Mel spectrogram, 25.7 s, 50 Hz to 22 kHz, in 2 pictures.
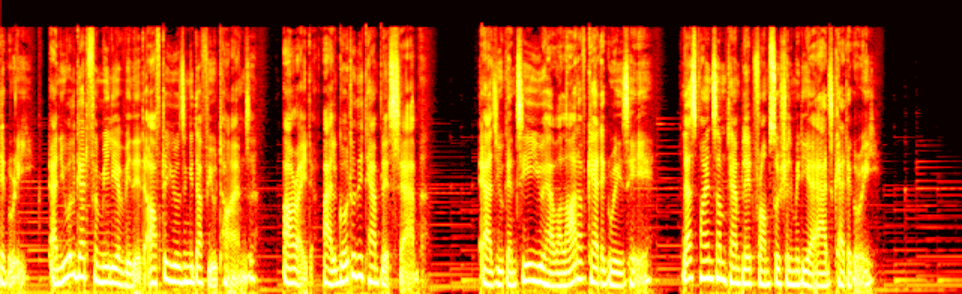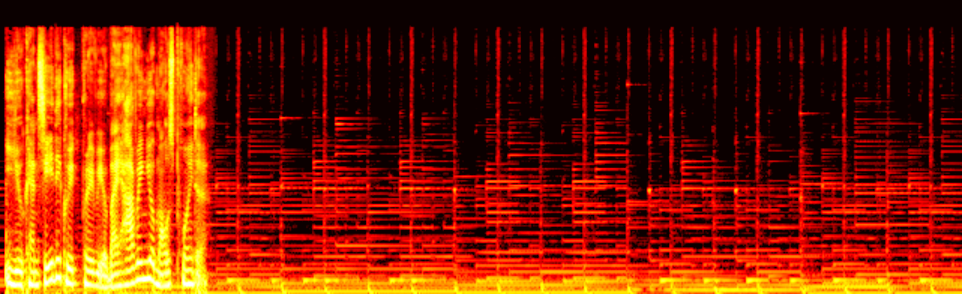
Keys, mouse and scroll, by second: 2.9 click, 6.2 click, 10.9-13.1 scroll up 1, 13.1 click, 14.5-22.3 scroll down 1, 22.8-25.4 scroll down 1.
